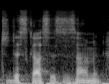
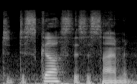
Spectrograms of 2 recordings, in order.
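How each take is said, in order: First: The words are said flat, without stress. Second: Three words stand out with clear stress. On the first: The speaker calls it wrong. "that would be wrong because there'd be no stress" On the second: The speaker calls it right. "these three words definitely are popping out at us"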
